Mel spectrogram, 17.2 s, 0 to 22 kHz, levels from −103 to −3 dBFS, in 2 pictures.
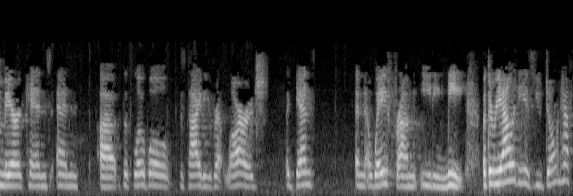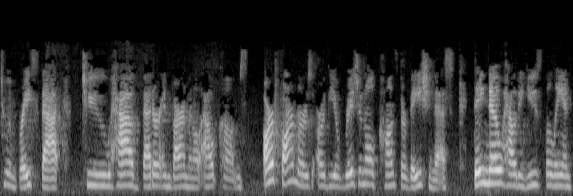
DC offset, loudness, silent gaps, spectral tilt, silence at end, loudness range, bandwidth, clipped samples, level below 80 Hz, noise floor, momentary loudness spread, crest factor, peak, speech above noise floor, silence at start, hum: under 0.1%; -28 LUFS; none; -5 dB/octave; 0.05 s; 5 LU; 7.8 kHz; under 0.1%; -74 dBFS; -67 dBFS; 13 LU; 20 dB; -8 dBFS; 39 dB; 0 s; none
